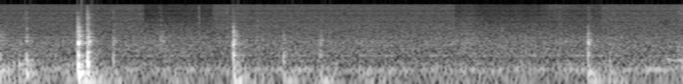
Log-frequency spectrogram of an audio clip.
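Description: Clear plastic vacuum desiccator lid being seated on its base: a sharp plastic knock at the start and a louder one about half a second in, then a few lighter clicks.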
